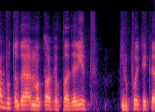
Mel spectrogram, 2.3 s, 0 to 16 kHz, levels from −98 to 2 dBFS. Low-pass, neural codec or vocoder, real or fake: 10.8 kHz; codec, 24 kHz, 1.5 kbps, HILCodec; fake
